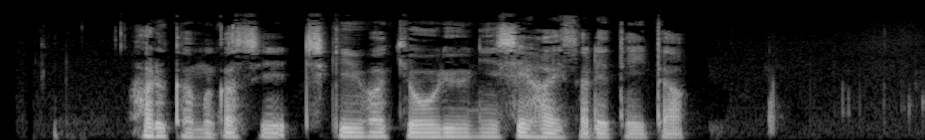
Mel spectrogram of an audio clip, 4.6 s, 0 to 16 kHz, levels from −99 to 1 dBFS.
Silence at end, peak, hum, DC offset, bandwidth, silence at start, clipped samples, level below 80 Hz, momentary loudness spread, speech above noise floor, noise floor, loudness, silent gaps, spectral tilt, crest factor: 0.75 s; -8 dBFS; none; under 0.1%; 10.5 kHz; 0.65 s; under 0.1%; -54 dBFS; 5 LU; 40 dB; -68 dBFS; -29 LUFS; none; -5 dB/octave; 24 dB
